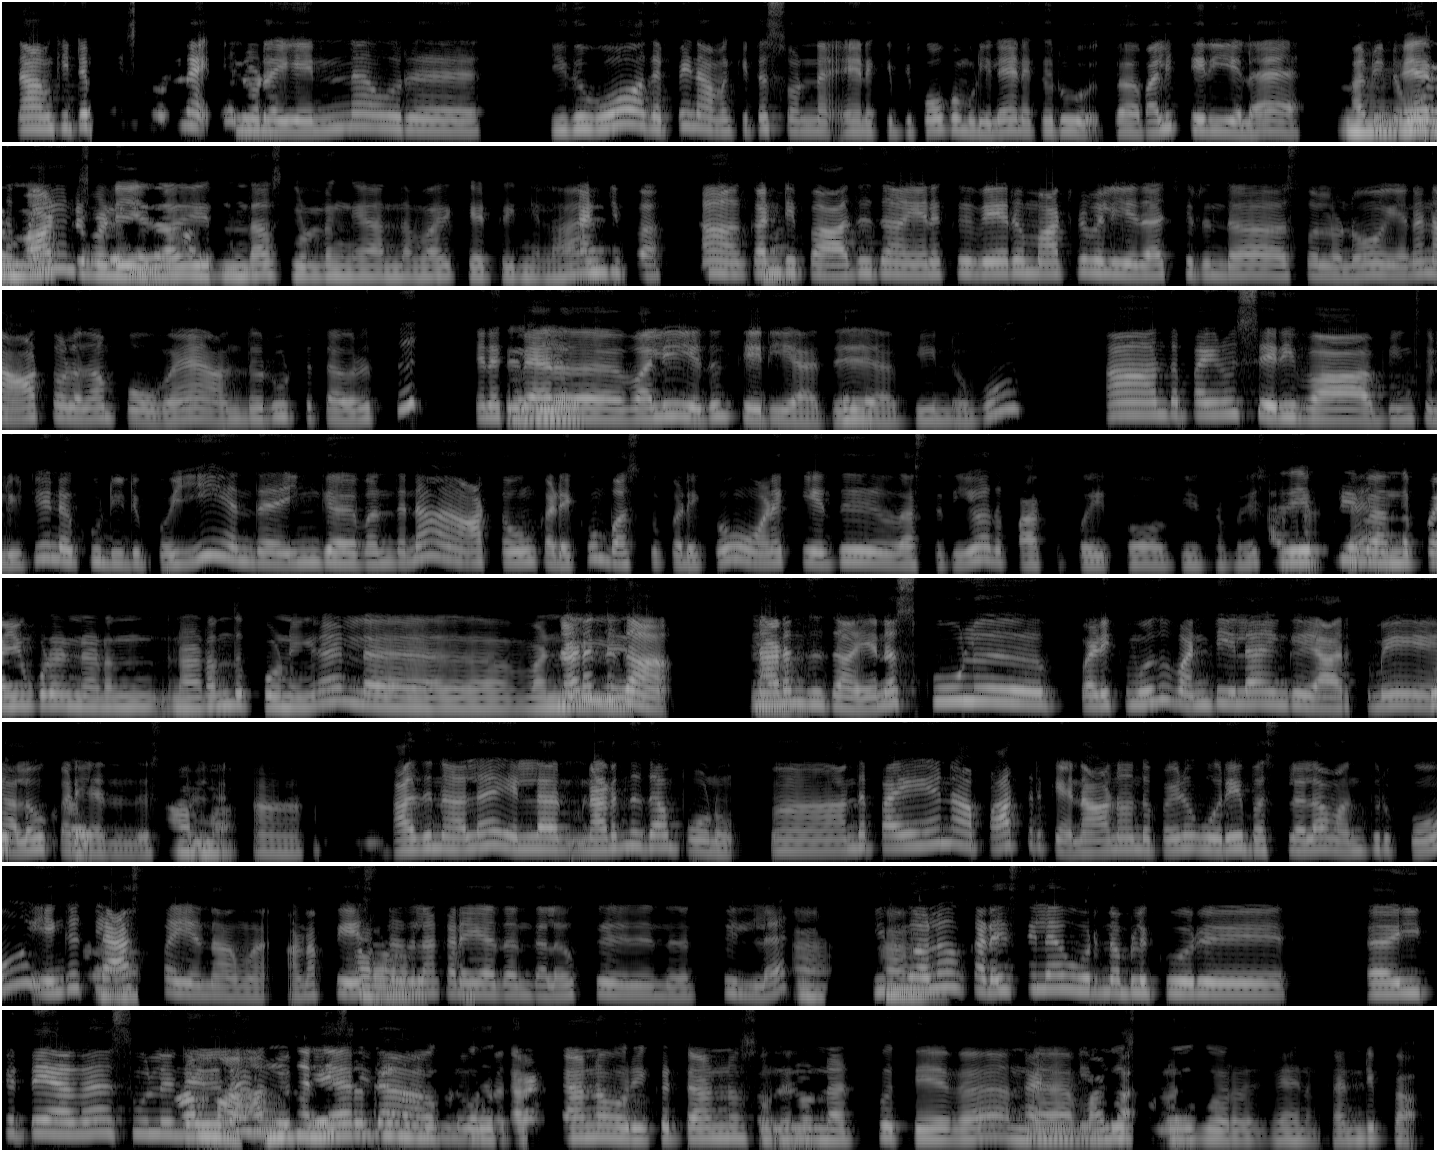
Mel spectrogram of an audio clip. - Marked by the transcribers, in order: distorted speech; other background noise; mechanical hum; tapping; other noise; drawn out: "இல்ல"; in English: "அலோவ்"; "இக்கட்டான" said as "இக்கட்டையான"
- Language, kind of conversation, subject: Tamil, podcast, புதிய இடத்தில் புதிய நண்பர்களைச் சந்திக்க நீங்கள் என்ன செய்கிறீர்கள்?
